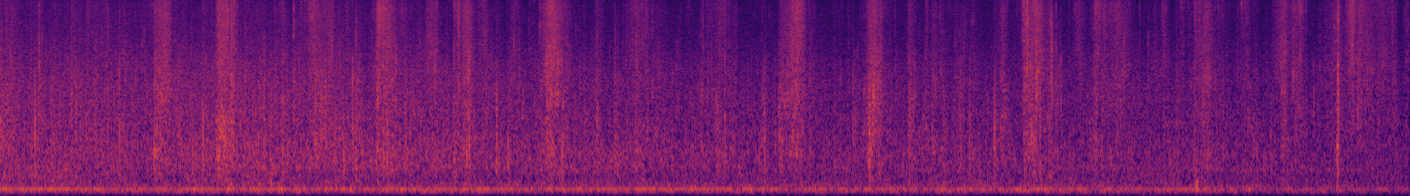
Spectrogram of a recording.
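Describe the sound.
A group walks outdoors beside a pipeline, their footsteps a faint, steady patter of many soft steps.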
